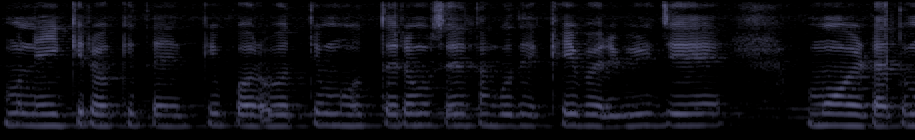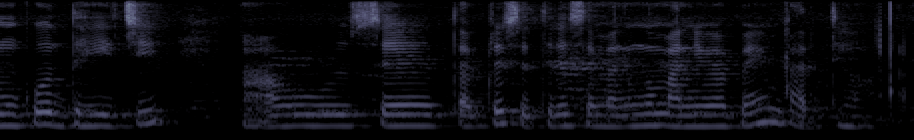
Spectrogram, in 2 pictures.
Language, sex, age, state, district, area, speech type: Odia, female, 30-45, Odisha, Mayurbhanj, rural, spontaneous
